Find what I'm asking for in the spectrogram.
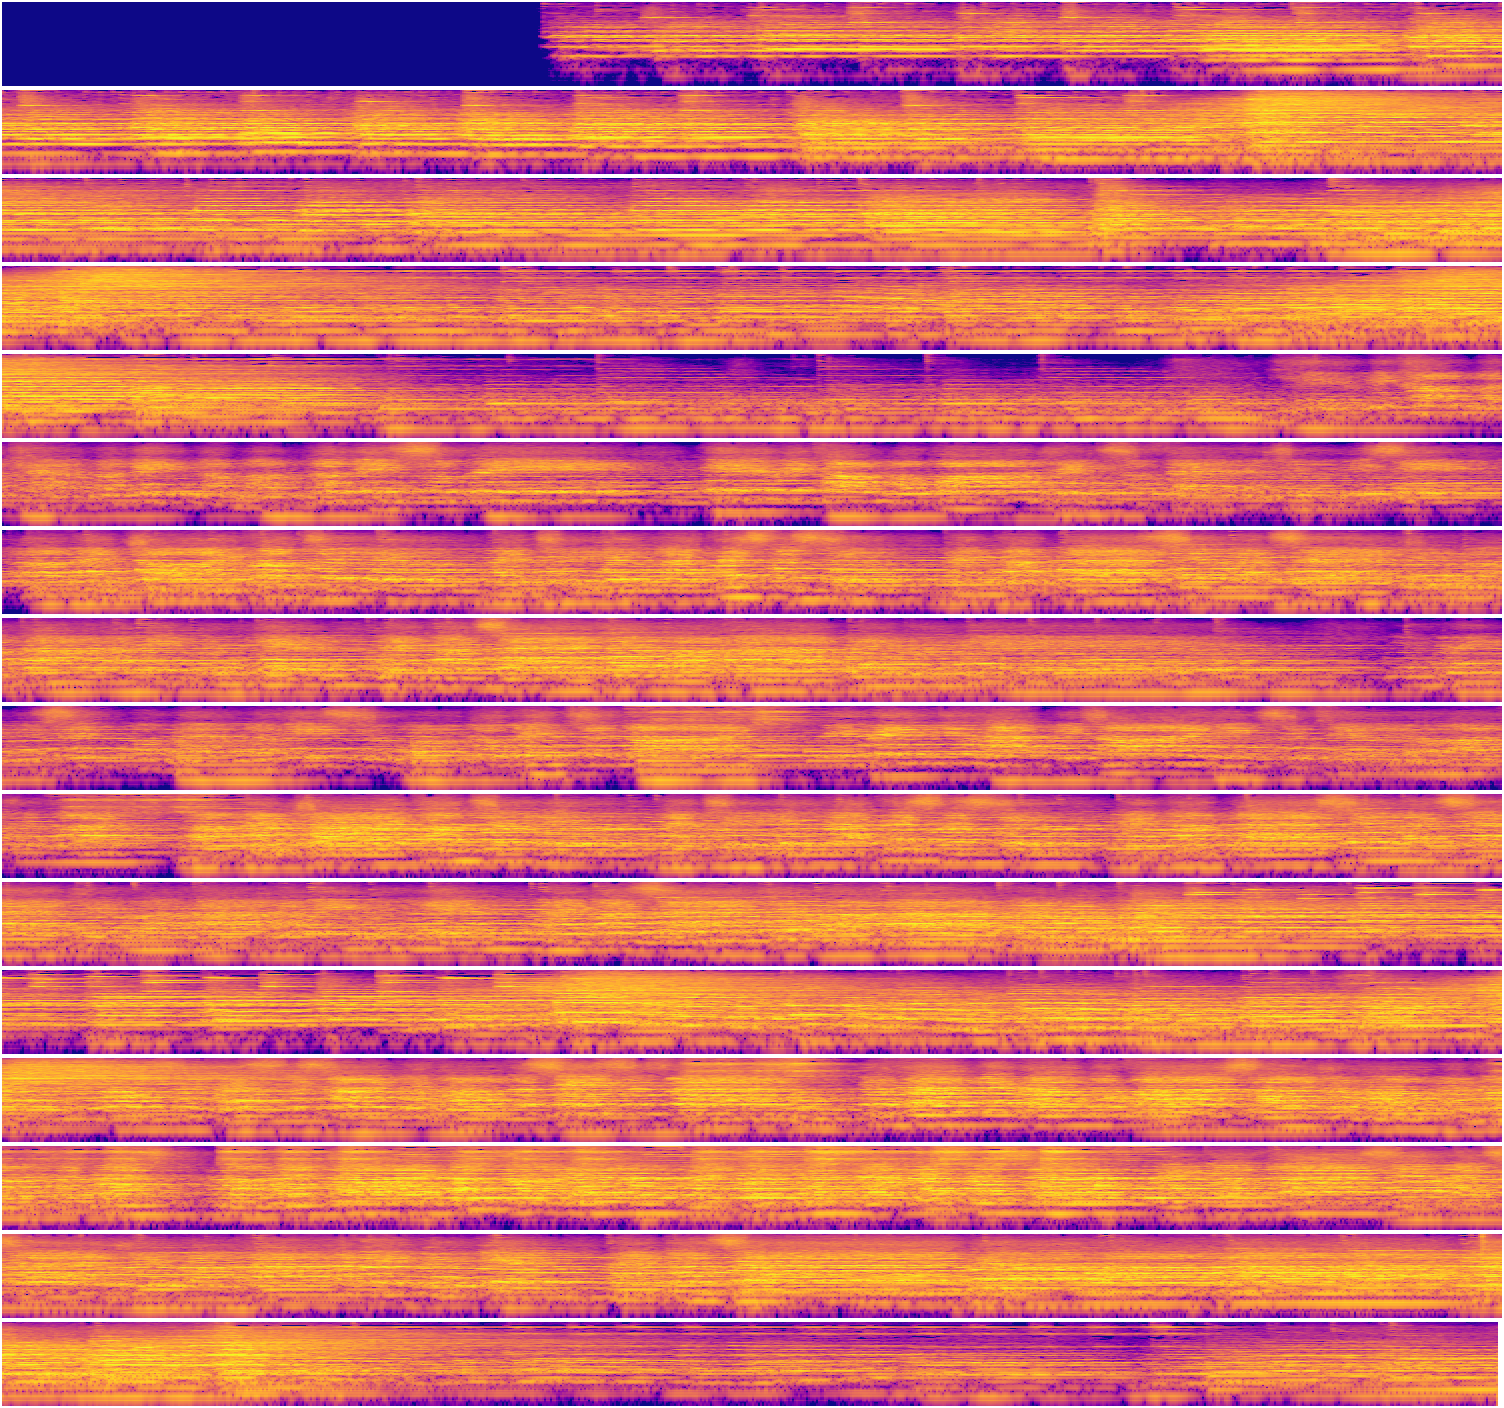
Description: Gattung: Weihnachtswerk mit SATB ad lib.
Besetzung: Blasorchester
und ist genauso fröhlich und festlich wie die Jahreszeit.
